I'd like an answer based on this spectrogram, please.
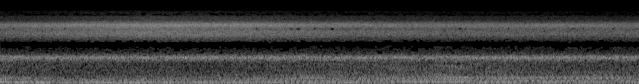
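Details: Countless 17-year periodical cicadas of Brood V, recorded at midday on 30 May 2016 in a cemetery in Washington, southwest Pennsylvania, blend into one continuous, even-pitched whine. A hissy wash sits above the drone, with a faint low hum underneath.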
